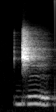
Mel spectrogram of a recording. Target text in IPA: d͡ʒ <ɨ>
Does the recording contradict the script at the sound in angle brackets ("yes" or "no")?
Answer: no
